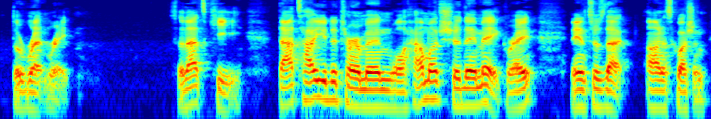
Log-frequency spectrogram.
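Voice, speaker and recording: A young man hosting a webinar in an informal, rambling way, full of fillers and restarts, a little jittery from too much caffeine. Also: lowish voice. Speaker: webinar host.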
